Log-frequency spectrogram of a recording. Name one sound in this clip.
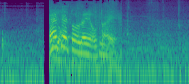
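A small boy speaks with animation.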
